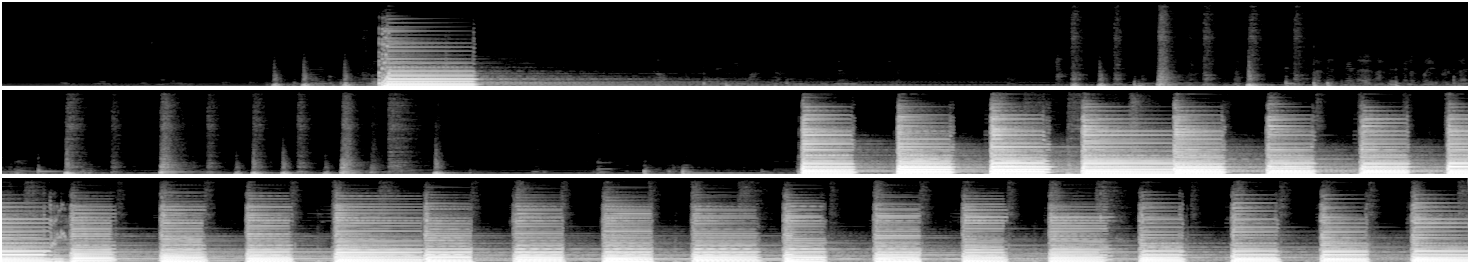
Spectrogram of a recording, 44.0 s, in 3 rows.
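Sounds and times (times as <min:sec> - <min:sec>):
guitar: 0:03.8 - 0:04.9, 0:22.6 - 0:43.9.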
